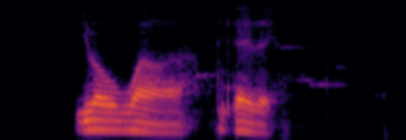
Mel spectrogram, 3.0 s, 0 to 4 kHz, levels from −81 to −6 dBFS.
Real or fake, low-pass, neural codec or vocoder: fake; 3.6 kHz; codec, 16 kHz, 0.5 kbps, FunCodec, trained on Chinese and English, 25 frames a second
